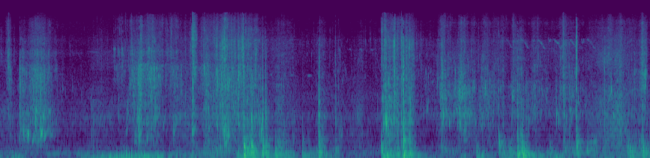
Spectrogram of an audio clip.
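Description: Irregular water splashing and knocks around a kayak as a hooked smallmouth bass is fought at the surface, loudest about four and six seconds in.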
